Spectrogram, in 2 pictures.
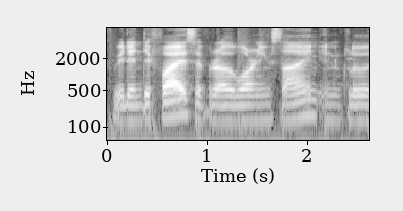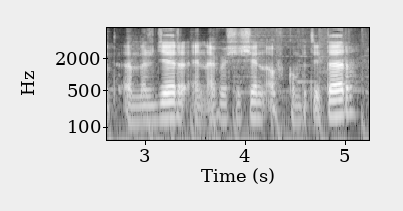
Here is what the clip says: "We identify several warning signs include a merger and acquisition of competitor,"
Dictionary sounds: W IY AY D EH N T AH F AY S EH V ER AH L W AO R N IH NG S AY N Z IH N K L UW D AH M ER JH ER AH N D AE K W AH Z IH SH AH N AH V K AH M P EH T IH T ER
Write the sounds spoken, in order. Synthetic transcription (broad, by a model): W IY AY D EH N T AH F AY S EH V ER AH L W AO R N IH NG S AY N IH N K L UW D AH M ER JH ER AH N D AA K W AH S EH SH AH N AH F K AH M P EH T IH T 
